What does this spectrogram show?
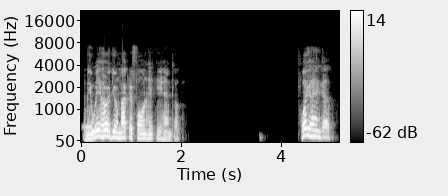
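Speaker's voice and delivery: usual speaking voice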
